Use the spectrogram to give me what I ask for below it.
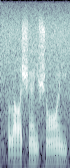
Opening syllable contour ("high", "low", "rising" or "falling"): low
